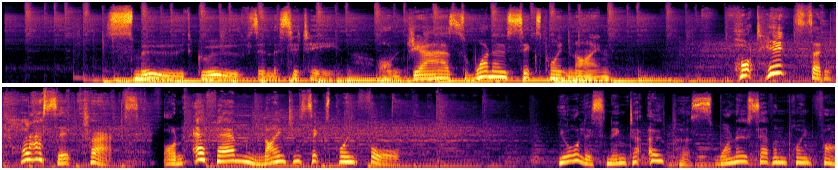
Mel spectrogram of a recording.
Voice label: Radio Imaging

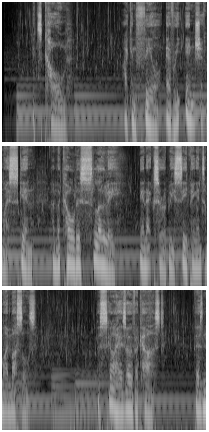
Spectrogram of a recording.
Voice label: NARRATIVE

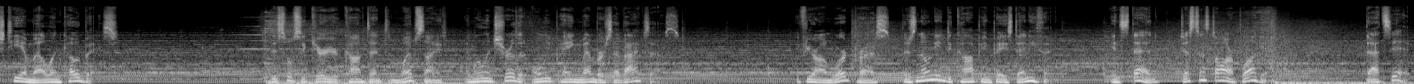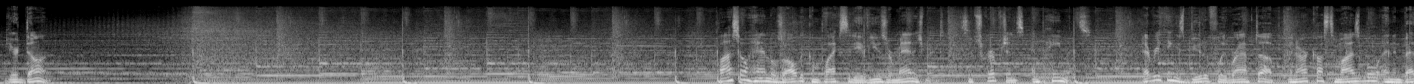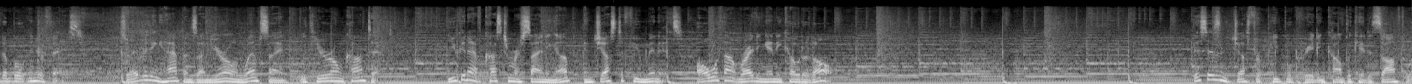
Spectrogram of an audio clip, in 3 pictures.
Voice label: Billing Promo; Plasso

